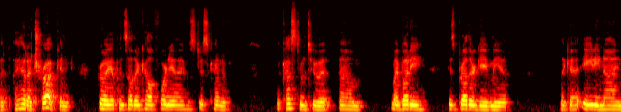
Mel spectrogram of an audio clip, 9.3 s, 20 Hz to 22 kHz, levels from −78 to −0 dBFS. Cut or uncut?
uncut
